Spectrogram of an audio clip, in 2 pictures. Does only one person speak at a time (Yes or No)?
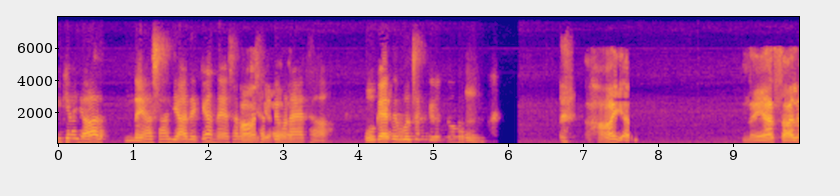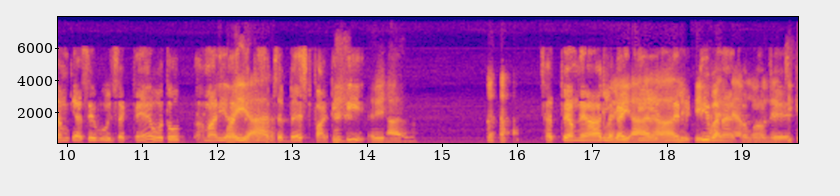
No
